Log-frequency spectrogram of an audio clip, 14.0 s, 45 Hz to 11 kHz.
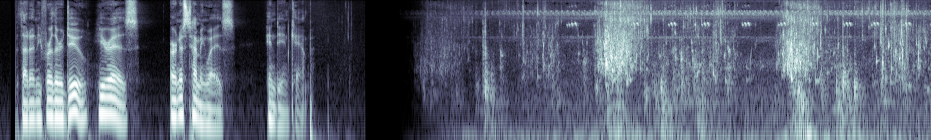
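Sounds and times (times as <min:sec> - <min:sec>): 
speech: 0:00.3 - 0:04.7
oars dipping and pulling through calm lake water: 0:06.2 - 0:13.9.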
